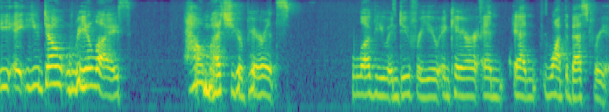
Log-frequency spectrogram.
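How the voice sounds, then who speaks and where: This voice comes from a woman. Her pitch moves in very wide swings. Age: 60s. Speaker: actress. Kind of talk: casual chat.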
